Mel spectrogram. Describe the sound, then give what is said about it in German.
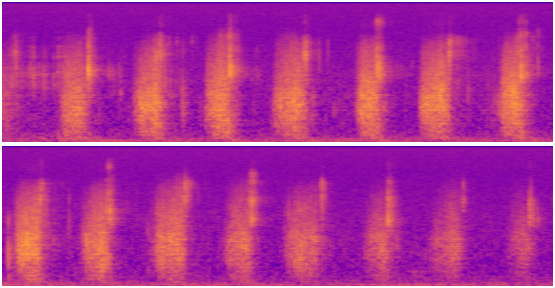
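A soil creature chews a bitten-off piece of leaf, making a steady series of many short, crisp crunches, about two per second, fairly faint and heard alone. “Er hat nämlich gerade eben ein ordentliches Stück aus dem Blatt herausgebissen. Das zerkaut er jetzt, mitsamt der Bakterien und Urtierchen, die da drauf sind.”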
